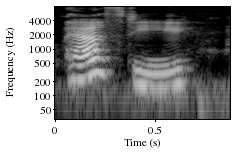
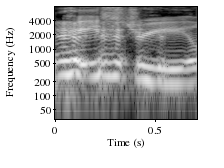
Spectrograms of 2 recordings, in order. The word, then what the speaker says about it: pasty: Oh, pasty. And we love hearing people pronounce it. – Yeah. – They put the R in there. – Or pastry. A lot of people just think it's pastry.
